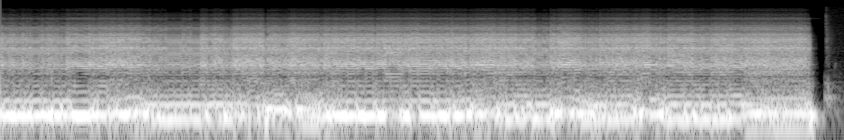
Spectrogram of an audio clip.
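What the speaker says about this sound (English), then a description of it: "that is, like, super overdriven, like, just destroying the signal." Heavily overdriven, distorted guitar-like tone roars continuously and loud for about eight seconds, then cuts off abruptly near the end.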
